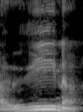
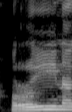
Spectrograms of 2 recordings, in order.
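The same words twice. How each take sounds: First: रीना with a thin, light r and a clear ee; correct thin ra. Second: रोईना with a heavy, rounded o after the r; mock the mistake, say रोईना with an o sound; wrong heavy ra. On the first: Teacher shows the right way, light thin r. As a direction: say रीना lightly, no o sound after the r. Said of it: "रा यहाँ पे बारीक पढ़ा जाएगा". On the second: Teacher shows students the wrong reading, heavy r. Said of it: "करके नहीं पढ़ना". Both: Shown as a demonstration.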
